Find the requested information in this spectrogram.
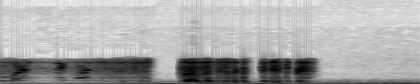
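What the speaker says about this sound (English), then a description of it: "Sometimes the radio calls get broken up like that depending on the browser." Chopped, band-limited police radio transmission that cuts in and out in bursts, with dropouts between fragments of talk, heard near and moderately loud over a low background hum.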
